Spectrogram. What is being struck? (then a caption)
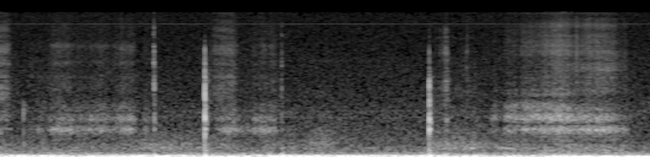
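Chalk stick on a blackboard. A white chalk stick is dragged in short strokes across a large flat blackboard, producing quiet scratchy strokes with a faint squeaky tone. A few sharp taps of the chalk cut through, over a steady low hum.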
